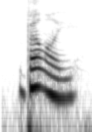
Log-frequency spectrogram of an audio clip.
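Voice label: "valet", English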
